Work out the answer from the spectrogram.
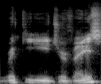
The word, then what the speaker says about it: Ricky Gervais: club and that was my first exposure to ricky gervais i think is the correct way to pronounce his name yeah we've talked a little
